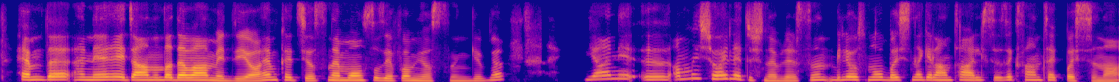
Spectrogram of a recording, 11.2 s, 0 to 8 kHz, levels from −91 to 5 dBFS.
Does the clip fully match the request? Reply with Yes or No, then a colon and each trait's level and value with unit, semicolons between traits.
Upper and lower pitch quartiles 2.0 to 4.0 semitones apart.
No: average, 4.4 semitones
